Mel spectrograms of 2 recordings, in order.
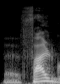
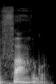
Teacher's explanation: dans le nord, côté Bastia et côté Balagne, par exemple, le L devient R · Shown in: second take · ça devient Fargo.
